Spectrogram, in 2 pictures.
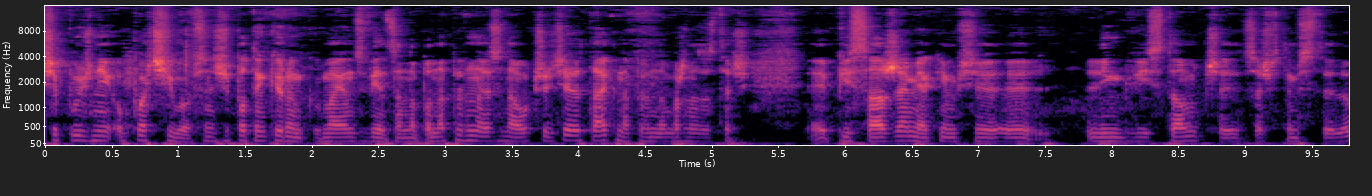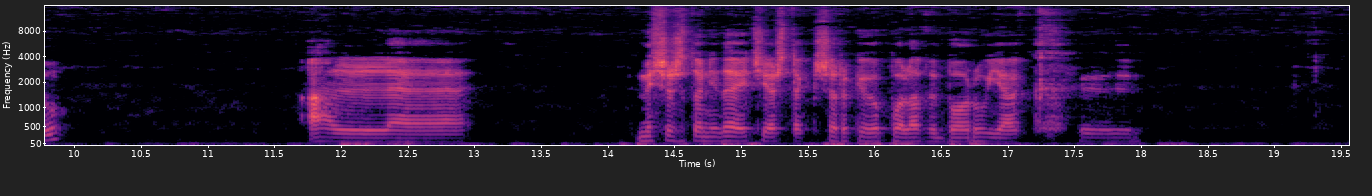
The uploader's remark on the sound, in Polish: Przepraszamy za problemy dźwiękowe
